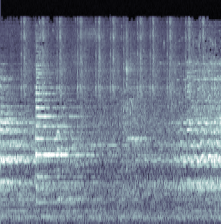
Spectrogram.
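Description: A Chinese traditional orchestra playing, with held melody notes coming in at the start and again just under a second in.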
